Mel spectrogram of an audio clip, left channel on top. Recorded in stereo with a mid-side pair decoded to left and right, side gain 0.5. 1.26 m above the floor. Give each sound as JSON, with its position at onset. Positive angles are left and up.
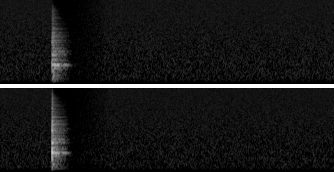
{"t": 0.5, "sound": "tapping", "azimuth_deg": -65, "distance_m": 1.2}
